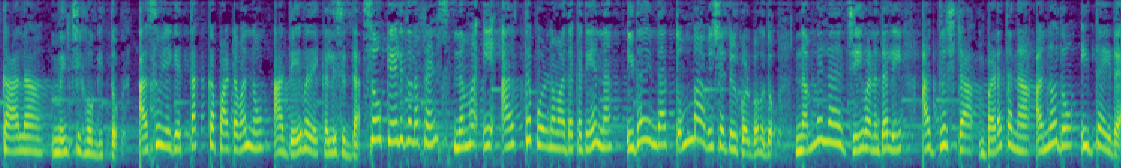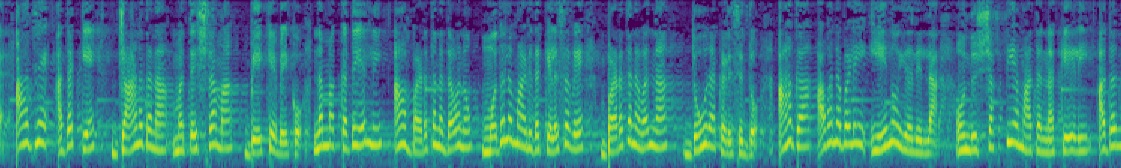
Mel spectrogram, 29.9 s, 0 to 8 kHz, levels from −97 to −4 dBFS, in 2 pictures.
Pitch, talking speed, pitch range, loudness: 250 Hz, 110 wpm, 210-295 Hz, -17 LUFS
